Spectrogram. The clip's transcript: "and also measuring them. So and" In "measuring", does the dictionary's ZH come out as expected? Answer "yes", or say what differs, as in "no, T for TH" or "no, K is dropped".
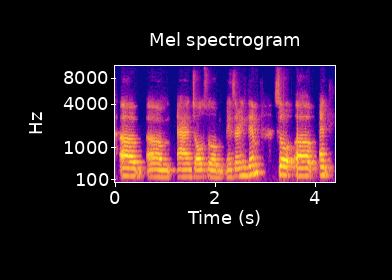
no, Z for ZH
